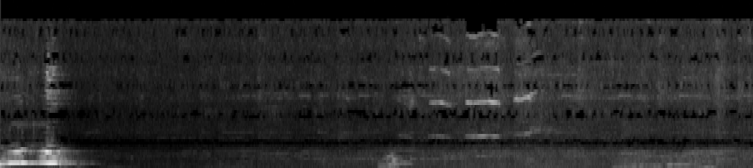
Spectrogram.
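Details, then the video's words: Pet hound giving voice at a thunderstorm: one loud, drawn-out harmonic bay lasting about a second, followed by long quiet stretches with faint low whines. "Hound barking at storm"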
